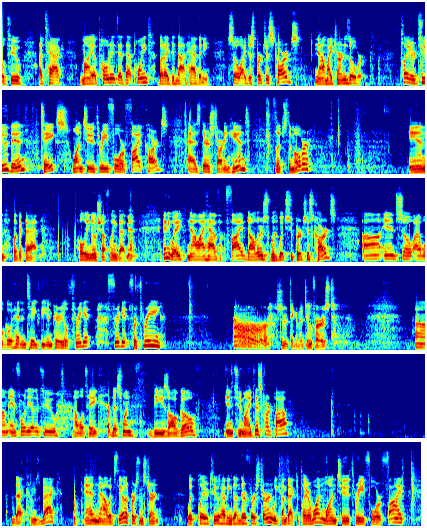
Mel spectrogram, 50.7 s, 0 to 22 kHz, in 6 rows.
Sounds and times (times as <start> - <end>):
Speech: 0.0 - 7.3, 8.0 - 14.7, 16.6 - 17.8, 18.4 - 28.7, 30.0 - 32.2, 33.6 - 39.7, 42.4 - 50.4.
